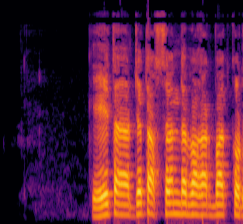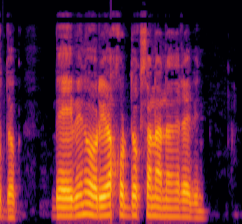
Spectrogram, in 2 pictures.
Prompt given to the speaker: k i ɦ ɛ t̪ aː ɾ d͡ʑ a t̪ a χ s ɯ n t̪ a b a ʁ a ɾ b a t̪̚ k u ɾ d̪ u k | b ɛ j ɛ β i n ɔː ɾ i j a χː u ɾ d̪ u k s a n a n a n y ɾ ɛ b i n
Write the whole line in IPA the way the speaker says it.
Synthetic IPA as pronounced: k i ɦ i t̪ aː ɾ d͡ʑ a t̪ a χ s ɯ n d̪ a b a ʁ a ɾ b a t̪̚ k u ɾ d̪ u k | b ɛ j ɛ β i n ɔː ɾ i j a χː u ɾ d̪ u k s a n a n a n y ɾ ɛ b i n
